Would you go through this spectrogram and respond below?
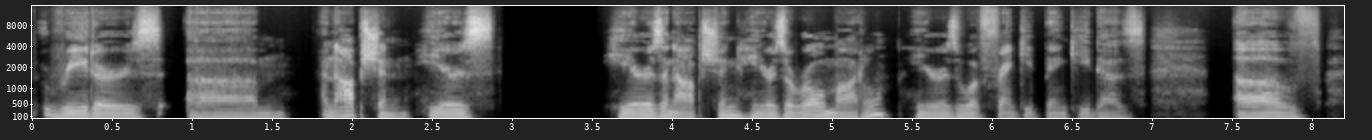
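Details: Adult man who has stuttered since age 4, with a stutter that goes up and down and that he lets happen rather than hiding it; stuttering.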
